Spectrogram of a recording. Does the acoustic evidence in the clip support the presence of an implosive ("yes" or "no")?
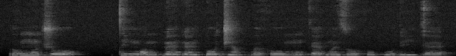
yes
